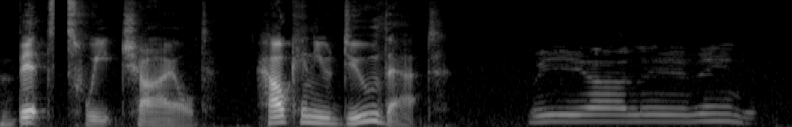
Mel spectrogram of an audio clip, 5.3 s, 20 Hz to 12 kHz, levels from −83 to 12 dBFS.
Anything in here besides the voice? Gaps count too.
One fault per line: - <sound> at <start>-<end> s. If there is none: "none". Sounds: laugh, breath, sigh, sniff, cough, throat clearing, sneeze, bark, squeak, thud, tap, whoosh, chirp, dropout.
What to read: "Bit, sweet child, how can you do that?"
- dropout at 0.4-0.5 s
- sigh at 3.5-5.1 s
